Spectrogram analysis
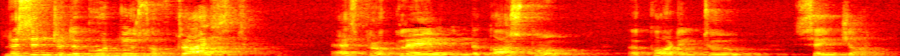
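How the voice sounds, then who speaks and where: Slow-speaking male minister in echoey church. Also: on the high side, darkish tone. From South Africa. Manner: slow, measured reading cadence. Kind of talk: sermon with scripture reading. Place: church sanctuary at a lectern. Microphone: lectern microphone, far camera.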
